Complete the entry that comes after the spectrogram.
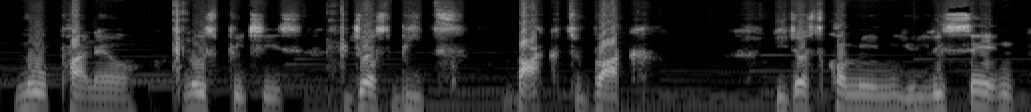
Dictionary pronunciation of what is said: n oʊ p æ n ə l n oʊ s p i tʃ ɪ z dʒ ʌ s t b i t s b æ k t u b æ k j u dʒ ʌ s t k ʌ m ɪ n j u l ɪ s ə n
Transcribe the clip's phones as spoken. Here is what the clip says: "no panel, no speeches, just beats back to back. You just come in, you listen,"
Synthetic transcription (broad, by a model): n oʊ p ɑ n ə l n oʊ s p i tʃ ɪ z dʒ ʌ s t b i t b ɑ k t u b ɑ k j u dʒ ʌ s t k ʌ m ɪ n j u l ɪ s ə n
